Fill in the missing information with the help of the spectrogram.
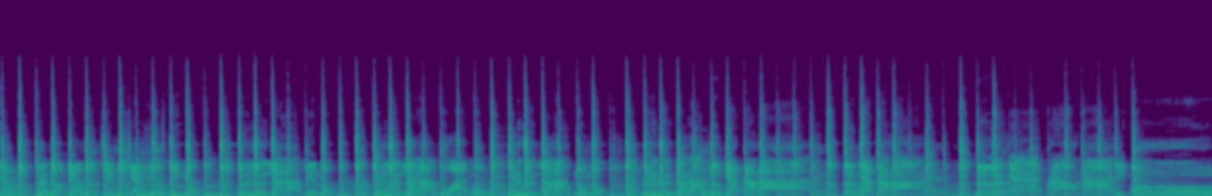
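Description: Acoustic guitar strummed in a brisk swing rhythm, with a wordless melody line over the chords. Near the end the strumming stops on a held note.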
